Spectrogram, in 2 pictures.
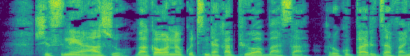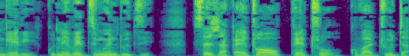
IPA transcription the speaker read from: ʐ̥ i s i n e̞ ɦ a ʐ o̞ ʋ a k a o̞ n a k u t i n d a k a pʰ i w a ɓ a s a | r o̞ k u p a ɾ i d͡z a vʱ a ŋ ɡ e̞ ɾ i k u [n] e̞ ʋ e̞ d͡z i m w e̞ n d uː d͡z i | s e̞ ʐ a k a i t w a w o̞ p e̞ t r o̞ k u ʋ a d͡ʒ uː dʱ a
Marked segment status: correct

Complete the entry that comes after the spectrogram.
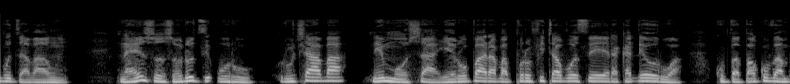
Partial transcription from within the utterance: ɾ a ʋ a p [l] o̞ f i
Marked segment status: incorrect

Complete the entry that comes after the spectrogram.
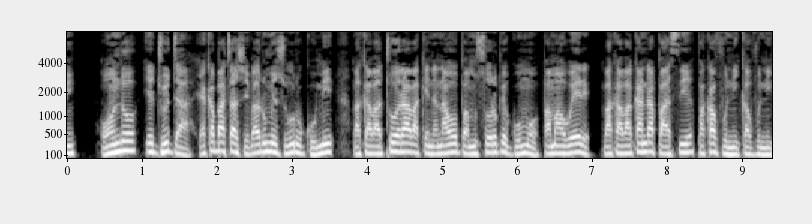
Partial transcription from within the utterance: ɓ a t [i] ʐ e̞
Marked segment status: incorrect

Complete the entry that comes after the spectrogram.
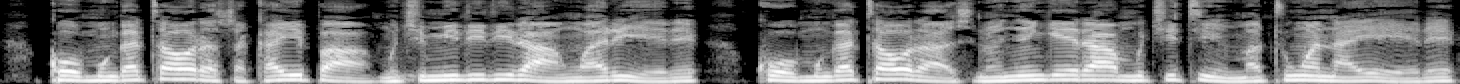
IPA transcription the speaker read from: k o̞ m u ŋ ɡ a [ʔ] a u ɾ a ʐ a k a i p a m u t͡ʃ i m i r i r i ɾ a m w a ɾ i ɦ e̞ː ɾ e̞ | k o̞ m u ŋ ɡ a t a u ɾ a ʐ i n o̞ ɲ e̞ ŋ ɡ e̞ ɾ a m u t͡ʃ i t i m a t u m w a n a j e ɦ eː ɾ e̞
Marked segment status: incorrect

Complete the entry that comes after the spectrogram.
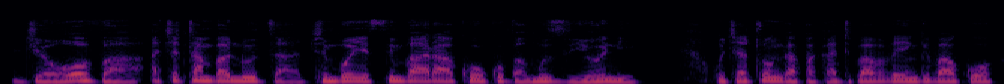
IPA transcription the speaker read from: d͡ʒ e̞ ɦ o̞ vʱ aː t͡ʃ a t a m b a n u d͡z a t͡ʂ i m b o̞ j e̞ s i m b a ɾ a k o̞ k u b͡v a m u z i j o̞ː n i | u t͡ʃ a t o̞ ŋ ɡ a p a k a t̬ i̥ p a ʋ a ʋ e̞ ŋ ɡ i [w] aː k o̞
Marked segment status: incorrect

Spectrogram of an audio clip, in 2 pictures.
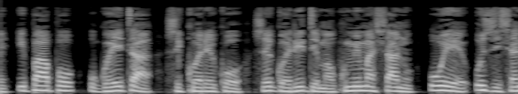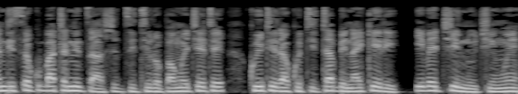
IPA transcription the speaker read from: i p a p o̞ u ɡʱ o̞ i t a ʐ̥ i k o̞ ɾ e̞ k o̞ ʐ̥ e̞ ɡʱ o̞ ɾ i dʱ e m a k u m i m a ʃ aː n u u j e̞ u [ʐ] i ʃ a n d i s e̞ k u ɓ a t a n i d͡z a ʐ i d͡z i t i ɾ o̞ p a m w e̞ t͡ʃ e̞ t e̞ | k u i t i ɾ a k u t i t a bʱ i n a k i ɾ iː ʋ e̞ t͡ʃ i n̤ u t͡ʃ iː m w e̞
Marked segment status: correct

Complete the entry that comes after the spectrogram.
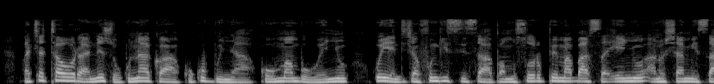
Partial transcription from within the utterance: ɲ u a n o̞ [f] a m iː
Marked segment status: incorrect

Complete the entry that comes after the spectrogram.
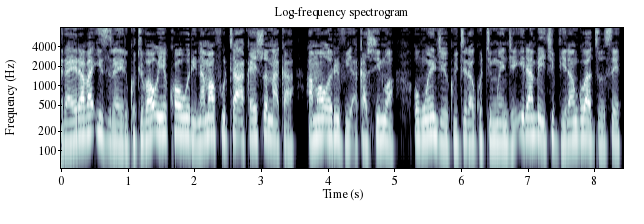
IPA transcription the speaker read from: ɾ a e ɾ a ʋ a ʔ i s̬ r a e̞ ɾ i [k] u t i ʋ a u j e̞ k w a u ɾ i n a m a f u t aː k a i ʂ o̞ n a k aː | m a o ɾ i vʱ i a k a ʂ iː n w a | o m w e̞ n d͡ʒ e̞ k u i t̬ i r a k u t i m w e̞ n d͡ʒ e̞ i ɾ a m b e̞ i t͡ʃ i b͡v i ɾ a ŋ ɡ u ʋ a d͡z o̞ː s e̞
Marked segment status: correct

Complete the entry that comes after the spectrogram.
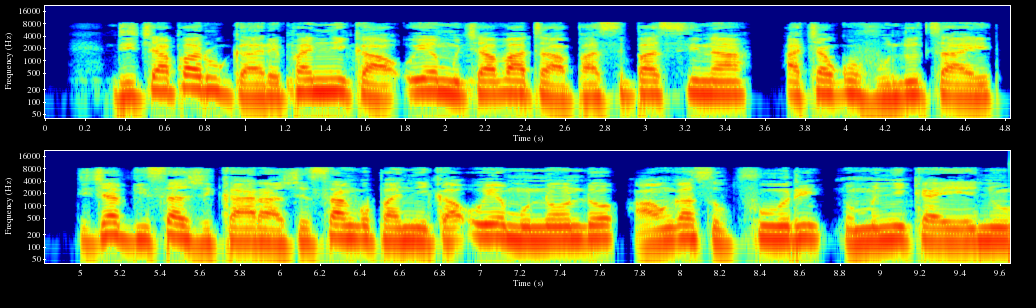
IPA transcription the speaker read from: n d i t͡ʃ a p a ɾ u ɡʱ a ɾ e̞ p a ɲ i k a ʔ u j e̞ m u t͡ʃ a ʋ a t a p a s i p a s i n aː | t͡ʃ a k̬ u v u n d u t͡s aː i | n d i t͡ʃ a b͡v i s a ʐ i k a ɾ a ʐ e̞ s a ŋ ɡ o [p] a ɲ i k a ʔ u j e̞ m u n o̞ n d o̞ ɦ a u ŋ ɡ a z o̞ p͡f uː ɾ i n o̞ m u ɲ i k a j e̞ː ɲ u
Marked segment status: correct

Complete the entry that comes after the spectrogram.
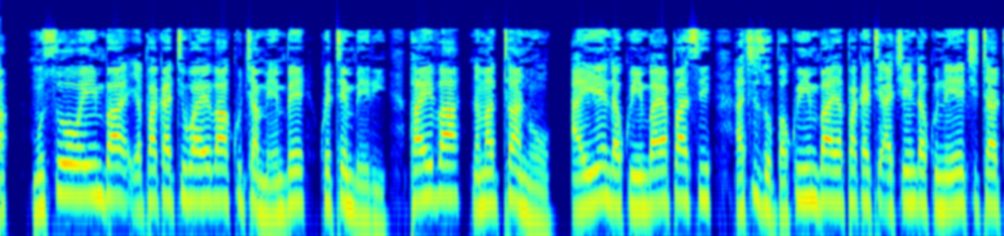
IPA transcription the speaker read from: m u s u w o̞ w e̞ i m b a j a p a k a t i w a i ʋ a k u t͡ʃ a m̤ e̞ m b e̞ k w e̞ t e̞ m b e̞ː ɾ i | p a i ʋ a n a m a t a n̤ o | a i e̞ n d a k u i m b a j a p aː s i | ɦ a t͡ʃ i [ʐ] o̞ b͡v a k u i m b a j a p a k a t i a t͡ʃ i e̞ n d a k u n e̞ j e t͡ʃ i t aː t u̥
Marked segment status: incorrect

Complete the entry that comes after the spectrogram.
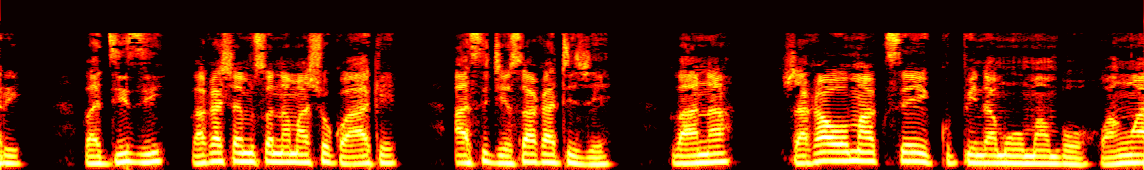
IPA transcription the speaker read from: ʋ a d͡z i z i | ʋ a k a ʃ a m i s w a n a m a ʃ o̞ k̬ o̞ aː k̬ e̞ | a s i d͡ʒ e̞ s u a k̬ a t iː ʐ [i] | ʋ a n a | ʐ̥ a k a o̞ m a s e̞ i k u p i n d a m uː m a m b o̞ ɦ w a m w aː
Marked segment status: incorrect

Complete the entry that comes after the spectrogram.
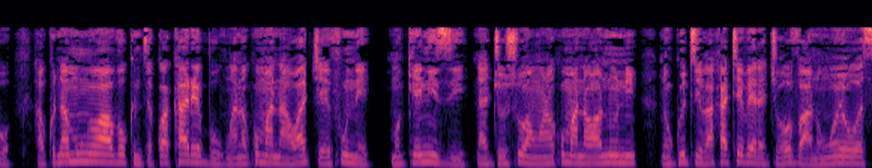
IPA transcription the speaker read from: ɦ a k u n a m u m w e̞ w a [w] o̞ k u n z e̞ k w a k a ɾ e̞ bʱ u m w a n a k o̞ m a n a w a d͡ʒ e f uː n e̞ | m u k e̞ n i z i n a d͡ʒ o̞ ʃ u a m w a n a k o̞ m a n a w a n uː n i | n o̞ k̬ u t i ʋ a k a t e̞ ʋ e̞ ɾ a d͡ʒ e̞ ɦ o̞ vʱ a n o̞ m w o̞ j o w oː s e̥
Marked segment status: incorrect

